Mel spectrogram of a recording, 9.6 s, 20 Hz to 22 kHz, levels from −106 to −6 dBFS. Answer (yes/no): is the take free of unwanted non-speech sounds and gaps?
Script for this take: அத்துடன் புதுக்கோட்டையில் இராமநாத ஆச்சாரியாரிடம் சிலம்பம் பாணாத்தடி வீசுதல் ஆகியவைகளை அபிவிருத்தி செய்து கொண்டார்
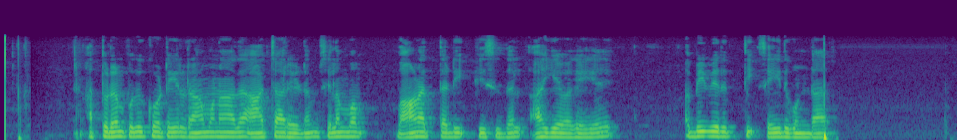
yes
